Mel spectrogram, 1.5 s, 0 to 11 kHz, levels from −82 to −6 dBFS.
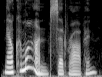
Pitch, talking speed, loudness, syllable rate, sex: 210 Hz, 195 wpm, -19 LUFS, 4.8 syllables/s, female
